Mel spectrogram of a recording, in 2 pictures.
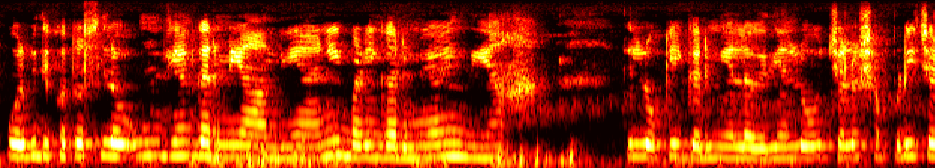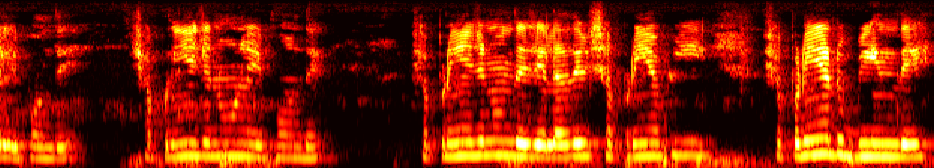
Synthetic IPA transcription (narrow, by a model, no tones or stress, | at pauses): oːɾbiːd̪ekʰoːt̪ʊsloːkʊ̃nd̪ɪjãːɡəɾmĩːãaːnd̪ɪjãːniːbəɽĩːɡəɾmĩːãːʊ̃ːnd̪ɪjãːt̪eːloːkiːɡəɾmijãːləɡd̪ɪjãːloːkt͡ʃəloːʃəpːɽiːt͡ʃəliːpɔ̃ːnd̪eː | ʃəpɽɪjãːt͡ʃənõləiːpɔ̃ːnd̪eː | ʃəpːɽijãːt͡ʃənũːɦʊ̃nd̪eːd͡ʒeːlaːd̪eːʋɪt͡ʃʃəpɽijãːpiːʃəpːɽijãːɖʊbiːʊnd̪eː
